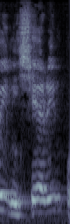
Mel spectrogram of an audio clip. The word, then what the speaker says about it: Inisherin: Yo digo Inisherin porque supuestamente es lo más cercano al gaélico, pero Rafa Sarmiento dice Inisherin, que también puede ser más cercano al gaélico.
